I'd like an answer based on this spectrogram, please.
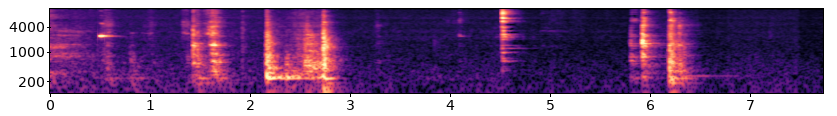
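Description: Aluminium plate, cast aluminium housing and steel C-clamps being handled and set down: a handful of separate metallic clanks and knocks, a few of them ringing briefly.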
